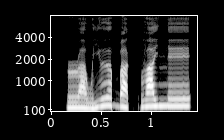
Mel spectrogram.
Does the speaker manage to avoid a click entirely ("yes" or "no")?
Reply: yes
